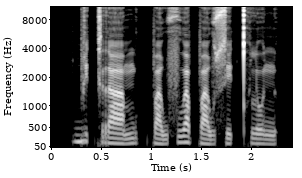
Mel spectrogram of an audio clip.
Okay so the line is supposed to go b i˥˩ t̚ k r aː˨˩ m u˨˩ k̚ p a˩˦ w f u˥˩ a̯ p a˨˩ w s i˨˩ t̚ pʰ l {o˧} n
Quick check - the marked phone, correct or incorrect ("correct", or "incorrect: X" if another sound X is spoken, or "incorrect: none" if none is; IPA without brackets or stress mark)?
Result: correct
